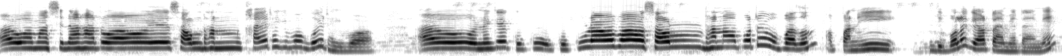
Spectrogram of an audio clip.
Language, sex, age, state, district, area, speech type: Assamese, female, 60+, Assam, Golaghat, rural, spontaneous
